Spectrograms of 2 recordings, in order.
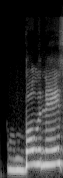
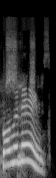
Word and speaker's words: Bolognese: Um bologn sauce, you know the tomato sauce with meat or marinara or marinara sauce.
